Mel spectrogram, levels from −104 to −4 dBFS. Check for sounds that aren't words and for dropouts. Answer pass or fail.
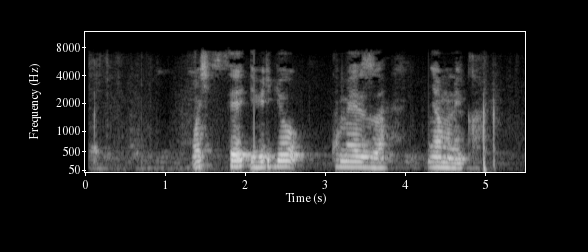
pass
